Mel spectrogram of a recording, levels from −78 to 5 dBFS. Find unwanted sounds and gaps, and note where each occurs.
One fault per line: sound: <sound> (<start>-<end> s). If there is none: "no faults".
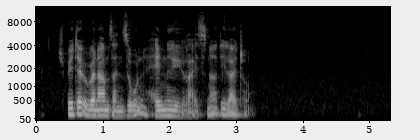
no faults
